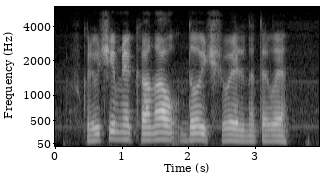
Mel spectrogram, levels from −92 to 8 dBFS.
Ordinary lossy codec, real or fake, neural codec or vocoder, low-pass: Opus, 64 kbps; real; none; 5.4 kHz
